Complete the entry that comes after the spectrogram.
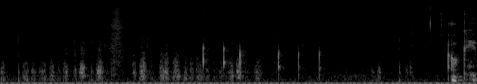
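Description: Pen scratching out a name onto a guest list in a close, quiet ASMR setting, with soft continuous strokes and short scribbles under faint whispered talk.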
